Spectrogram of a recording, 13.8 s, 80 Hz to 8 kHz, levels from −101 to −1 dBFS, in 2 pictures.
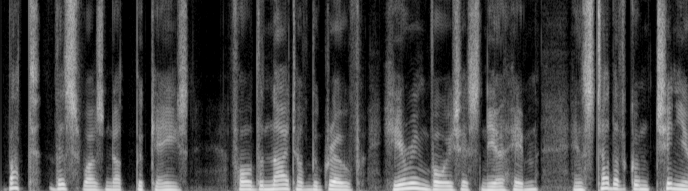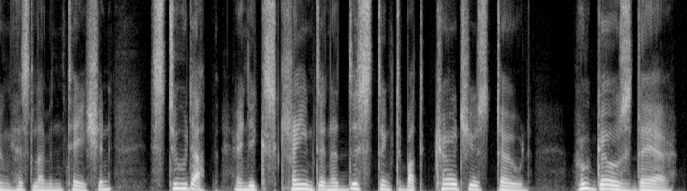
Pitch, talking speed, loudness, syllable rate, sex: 155 Hz, 150 wpm, -18 LUFS, 4.2 syllables/s, male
